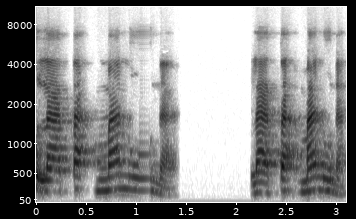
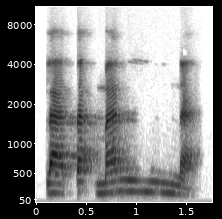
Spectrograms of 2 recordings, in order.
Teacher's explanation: La ta'manuna, tapi diidghamkan menjadi la ta'manna. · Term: idgham kabir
